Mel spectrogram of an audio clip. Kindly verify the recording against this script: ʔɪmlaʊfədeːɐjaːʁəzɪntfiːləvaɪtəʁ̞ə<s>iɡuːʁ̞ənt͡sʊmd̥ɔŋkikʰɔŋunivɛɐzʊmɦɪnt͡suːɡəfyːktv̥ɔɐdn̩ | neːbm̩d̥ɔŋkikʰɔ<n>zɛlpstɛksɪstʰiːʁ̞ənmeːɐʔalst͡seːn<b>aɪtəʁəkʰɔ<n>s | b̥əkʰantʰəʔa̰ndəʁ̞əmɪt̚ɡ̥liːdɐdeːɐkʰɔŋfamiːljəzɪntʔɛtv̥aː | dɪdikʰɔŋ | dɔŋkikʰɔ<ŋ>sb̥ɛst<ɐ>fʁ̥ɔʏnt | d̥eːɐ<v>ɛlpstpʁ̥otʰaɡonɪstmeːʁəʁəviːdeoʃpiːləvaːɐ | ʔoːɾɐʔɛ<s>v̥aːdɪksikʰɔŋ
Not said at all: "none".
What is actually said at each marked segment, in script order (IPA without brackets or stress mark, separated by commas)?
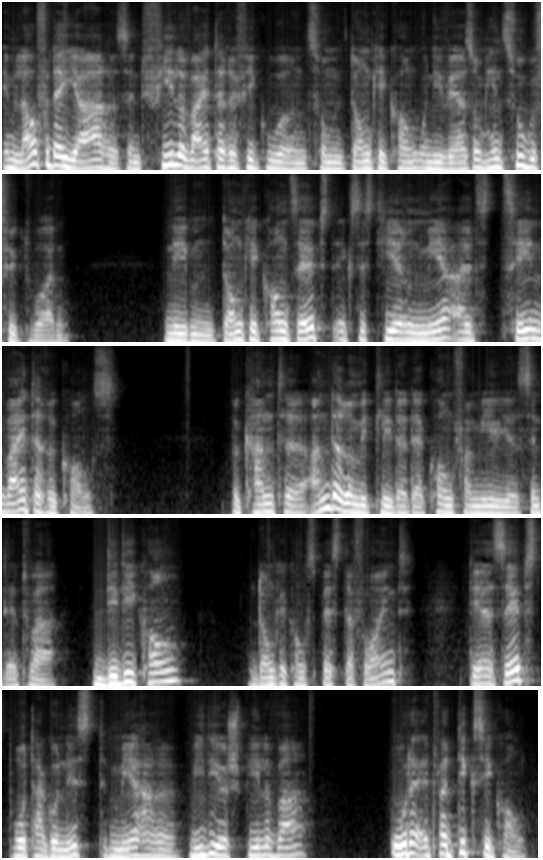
f, ŋ, v, ŋ, ŋ, ɐ, z, t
